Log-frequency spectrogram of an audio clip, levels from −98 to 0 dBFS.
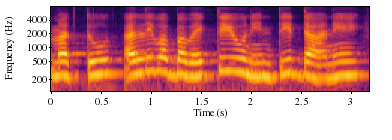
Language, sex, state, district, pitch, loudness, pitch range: Kannada, female, Karnataka, Bidar, 255 Hz, -16 LUFS, 245-275 Hz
